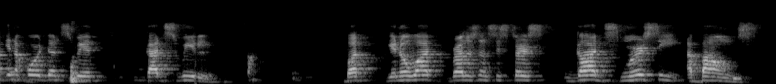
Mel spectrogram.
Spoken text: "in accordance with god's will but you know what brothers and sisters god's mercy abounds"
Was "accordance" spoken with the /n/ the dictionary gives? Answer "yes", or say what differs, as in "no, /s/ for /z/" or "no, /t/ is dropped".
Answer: yes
